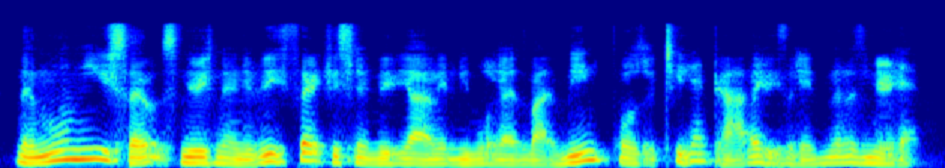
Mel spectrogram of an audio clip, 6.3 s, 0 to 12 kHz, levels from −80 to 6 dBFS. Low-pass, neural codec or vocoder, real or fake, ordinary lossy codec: 7.2 kHz; codec, 16 kHz, 0.5 kbps, FreqCodec, larger model; fake; none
